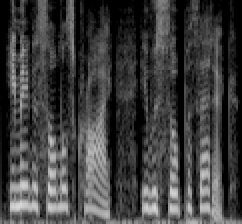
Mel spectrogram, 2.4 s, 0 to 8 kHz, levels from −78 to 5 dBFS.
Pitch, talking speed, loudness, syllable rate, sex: 215 Hz, 220 wpm, -18 LUFS, 5.5 syllables/s, female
